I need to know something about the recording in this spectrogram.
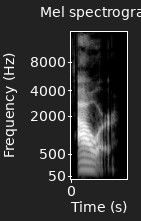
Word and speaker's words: hour: her. No, I said it's our H is silent.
